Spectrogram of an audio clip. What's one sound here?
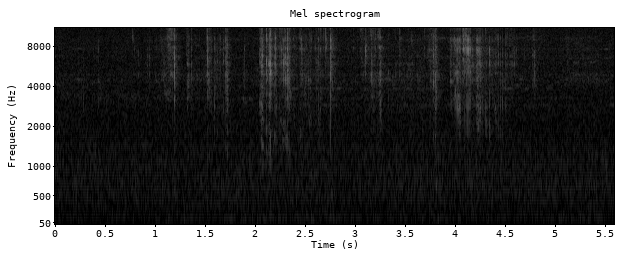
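Rubber window trim squeaks and rubs under a hand pressing along it.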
